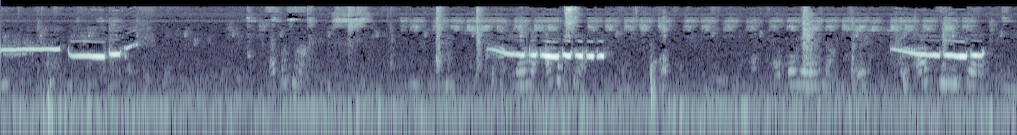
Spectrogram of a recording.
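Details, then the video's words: Female white-rumped shama calling the male: three separate clear whistled phrases, each sliding down and ending in a short rapid trill, spaced by quiet pauses with a faint high background hum. "murai betina gacor memanggil jantan"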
